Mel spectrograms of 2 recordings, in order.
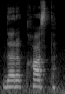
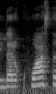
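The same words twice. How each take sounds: First: दरख्वास्त as 'darkhaast', no w sound; silent vav. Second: दरख्वास्त as 'darkhu-aast', with an audible w; vav wrongly sounded. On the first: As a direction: go from kh straight to aa in दरख्वास्त. (दरख्वास्त में वाव बिना बोले) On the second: (दरख्वास्त में वाव की आवाज़ निकालकर) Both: Shown as a demonstration. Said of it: "दरख्वास्त नहीं पढ़ेंगे".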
